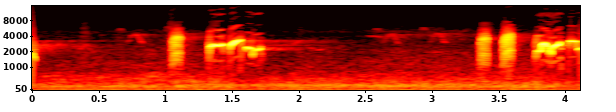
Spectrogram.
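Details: Sooty-headed bulbul calling at rivals: a dry click, then a lilting whistled phrase of three or four notes, repeated once more after a pause over a soft background hum.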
